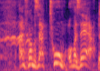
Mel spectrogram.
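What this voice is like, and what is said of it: Character voice with an accent. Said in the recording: “Oh, you got an accent.”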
